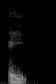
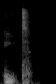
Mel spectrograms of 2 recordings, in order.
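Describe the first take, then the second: First: The final T sound nearly disappears. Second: The final T sound is clearly pronounced. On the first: "in American English, oftentimes the T kind of disappears" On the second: "Instead of"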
